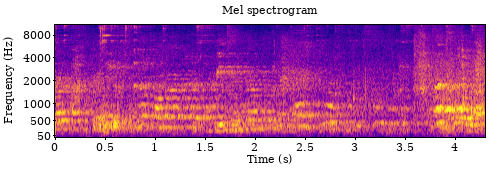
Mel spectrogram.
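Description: Light clattering knocks as a large black puppy steps through a low PVC-pipe ladder on a rubber floor, over people talking indistinctly.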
